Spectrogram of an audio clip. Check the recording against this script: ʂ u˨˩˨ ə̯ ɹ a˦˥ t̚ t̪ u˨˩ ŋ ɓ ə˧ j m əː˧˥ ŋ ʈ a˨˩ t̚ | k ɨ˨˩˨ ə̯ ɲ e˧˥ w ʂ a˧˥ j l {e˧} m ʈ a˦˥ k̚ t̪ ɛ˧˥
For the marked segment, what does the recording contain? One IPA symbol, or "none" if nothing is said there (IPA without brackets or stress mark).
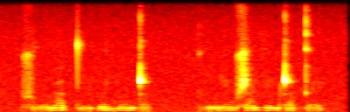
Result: e˧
